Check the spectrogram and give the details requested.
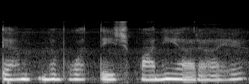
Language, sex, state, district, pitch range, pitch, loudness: Hindi, female, Arunachal Pradesh, Lower Dibang Valley, 225-240 Hz, 230 Hz, -12 LUFS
